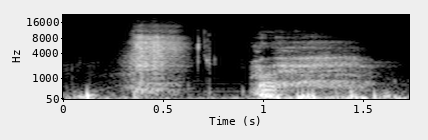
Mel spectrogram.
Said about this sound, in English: Hold on, I have to sneeze. Bless you.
